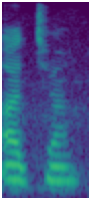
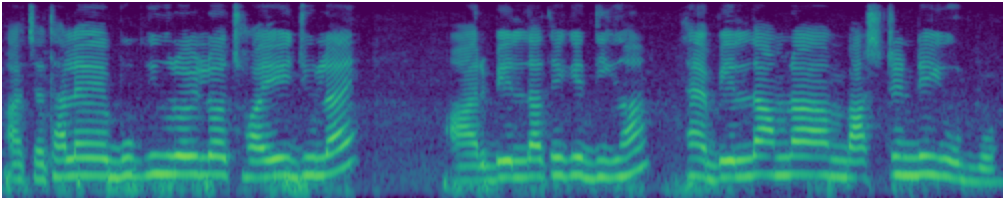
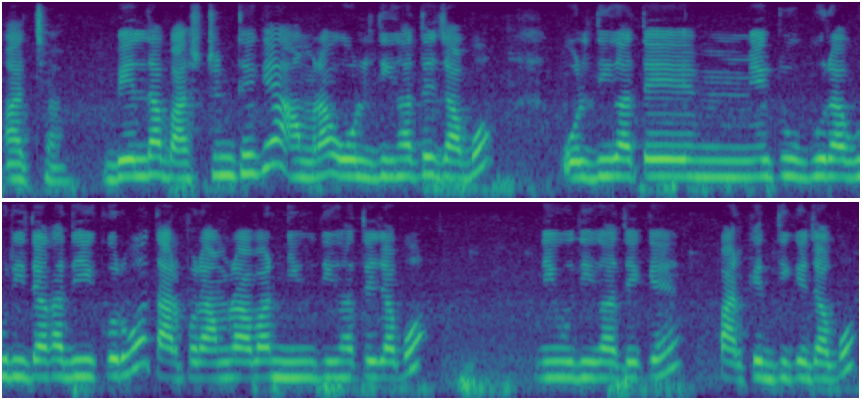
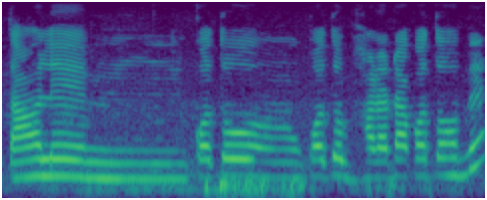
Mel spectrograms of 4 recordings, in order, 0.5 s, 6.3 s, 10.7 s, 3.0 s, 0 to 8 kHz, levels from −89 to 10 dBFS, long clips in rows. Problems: constant background noise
